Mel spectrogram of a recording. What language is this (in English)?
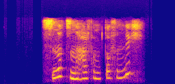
Kabyle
